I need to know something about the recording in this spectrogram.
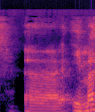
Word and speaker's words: E2MA: Emma, je ne sais pas si tu en as déjà entendu parler, donc ça s'écrit E2MA.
